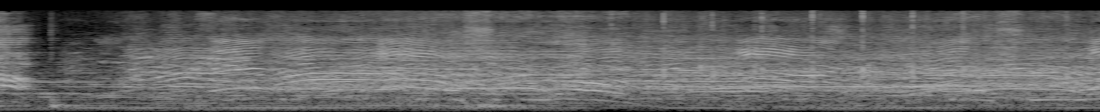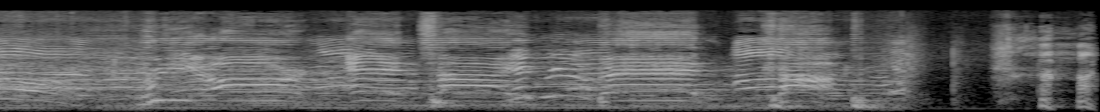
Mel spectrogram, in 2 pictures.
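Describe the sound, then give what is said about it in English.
A large crowd jeers and boos a speaker, many overlapping voices shouting at once, some asking "What about black on black crime?", in a loud, sustained roar that fades abruptly near the end. “So they're jeering him.”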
